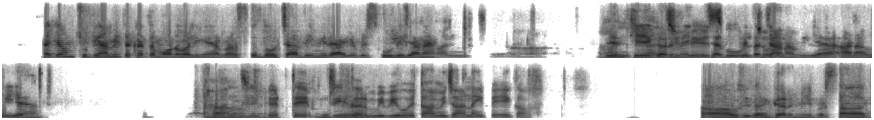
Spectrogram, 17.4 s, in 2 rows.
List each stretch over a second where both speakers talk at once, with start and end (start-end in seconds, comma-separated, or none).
6.0-7.9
